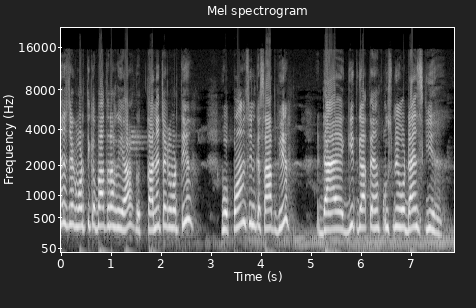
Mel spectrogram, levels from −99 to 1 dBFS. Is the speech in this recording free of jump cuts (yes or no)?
no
